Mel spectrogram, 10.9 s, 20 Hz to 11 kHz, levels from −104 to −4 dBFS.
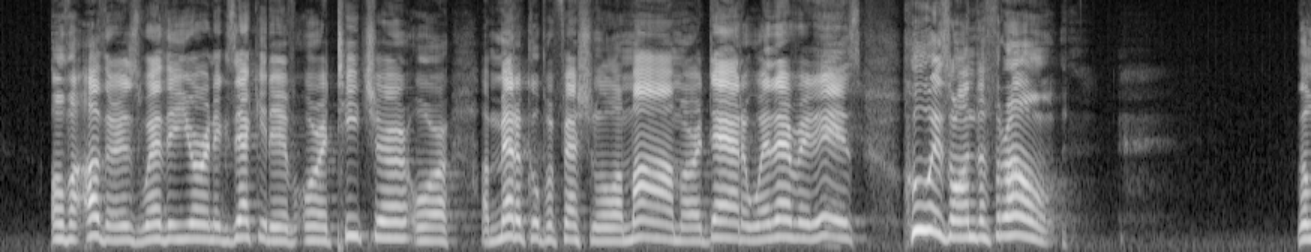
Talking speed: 160 wpm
